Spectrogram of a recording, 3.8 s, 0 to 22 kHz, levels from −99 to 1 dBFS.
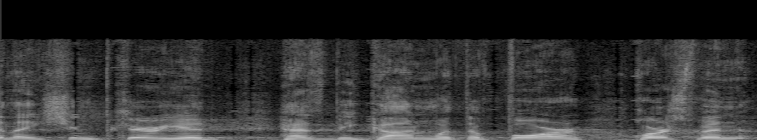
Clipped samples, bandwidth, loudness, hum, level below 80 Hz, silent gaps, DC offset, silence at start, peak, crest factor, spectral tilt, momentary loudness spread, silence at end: under 0.1%; 16 kHz; -30 LUFS; none; -66 dBFS; none; under 0.1%; 0 s; -16 dBFS; 14 dB; -5.5 dB/octave; 5 LU; 0 s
